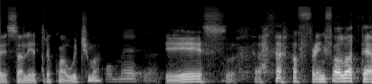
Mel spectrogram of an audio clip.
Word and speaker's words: ômega: Aí o eta e o ômega não se pronunciam com acento agudo, tá? Então você vai pronunciar ele fechado, como se tivesse um acento circunflexo.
